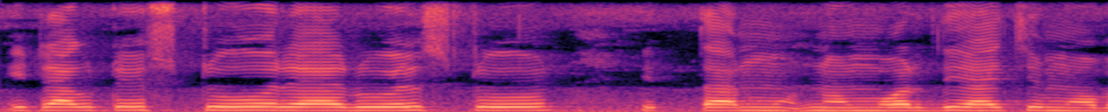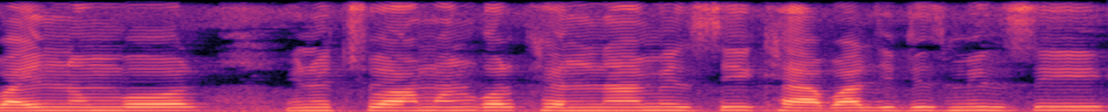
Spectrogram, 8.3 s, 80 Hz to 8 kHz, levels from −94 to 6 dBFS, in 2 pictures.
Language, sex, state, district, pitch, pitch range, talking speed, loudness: Odia, female, Odisha, Sambalpur, 225 Hz, 220-230 Hz, 120 wpm, -15 LUFS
